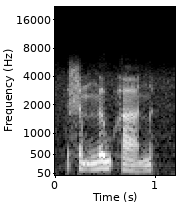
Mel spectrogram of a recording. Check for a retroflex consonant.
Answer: absent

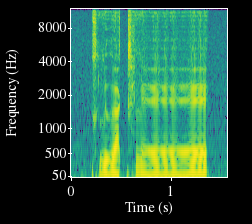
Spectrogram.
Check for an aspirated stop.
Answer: present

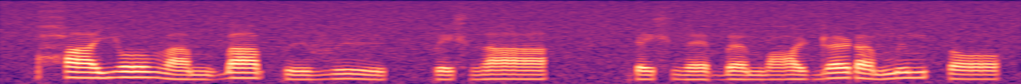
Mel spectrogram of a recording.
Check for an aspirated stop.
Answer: absent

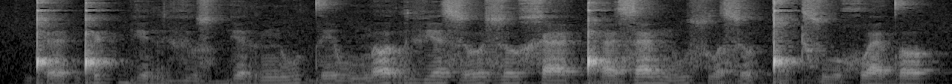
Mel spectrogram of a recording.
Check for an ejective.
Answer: present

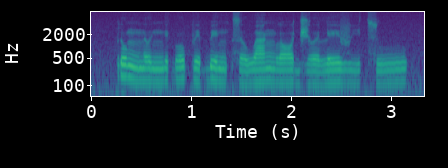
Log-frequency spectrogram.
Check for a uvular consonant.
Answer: absent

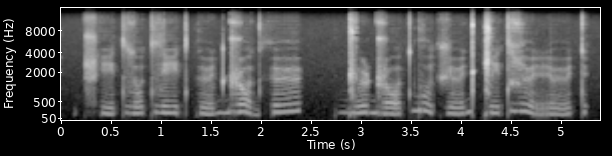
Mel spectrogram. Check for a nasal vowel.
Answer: absent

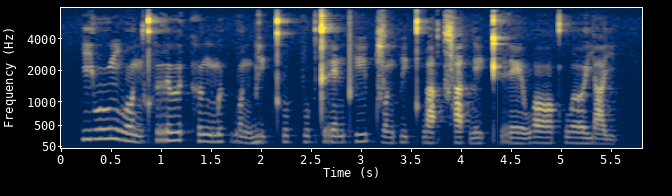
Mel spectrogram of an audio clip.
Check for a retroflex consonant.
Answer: absent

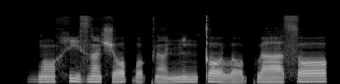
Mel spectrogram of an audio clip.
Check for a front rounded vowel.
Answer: absent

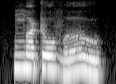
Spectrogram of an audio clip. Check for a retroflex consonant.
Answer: present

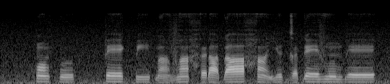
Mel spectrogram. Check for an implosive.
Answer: present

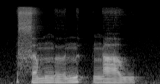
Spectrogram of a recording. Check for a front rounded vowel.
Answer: absent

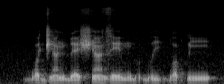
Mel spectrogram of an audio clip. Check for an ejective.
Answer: absent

